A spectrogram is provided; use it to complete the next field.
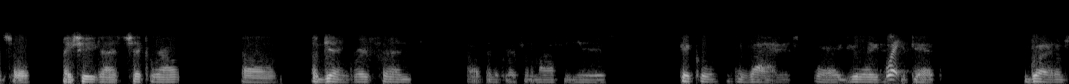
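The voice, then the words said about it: Louisiana accent. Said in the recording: “Your Louisiana accent is losing it for me ... your Louisiana accent was getting in the way there. I couldn't understand what you were saying.”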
